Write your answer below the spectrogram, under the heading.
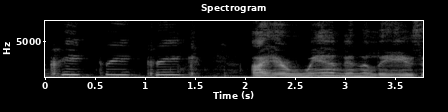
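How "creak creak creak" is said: cricket creak. Retold or imitated. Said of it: "They go".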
